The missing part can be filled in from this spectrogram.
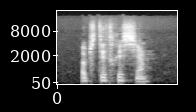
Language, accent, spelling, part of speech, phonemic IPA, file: French, France, obstétricien, noun, /ɔp.ste.tʁi.sjɛ̃/, LL-Q150 (fra)-obstétricien.wav
- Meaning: obstetrician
